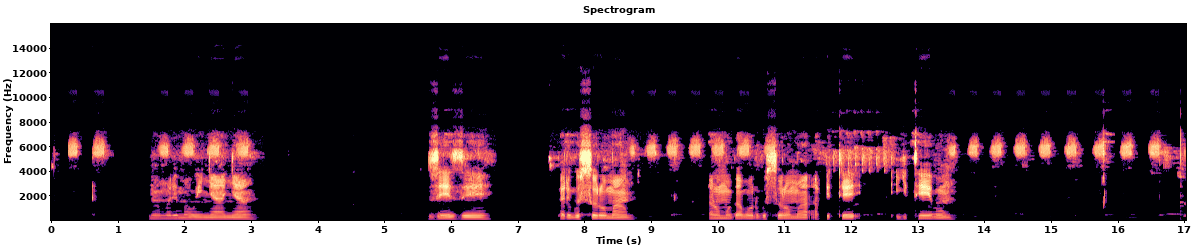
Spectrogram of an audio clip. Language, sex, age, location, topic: Kinyarwanda, male, 50+, Musanze, agriculture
